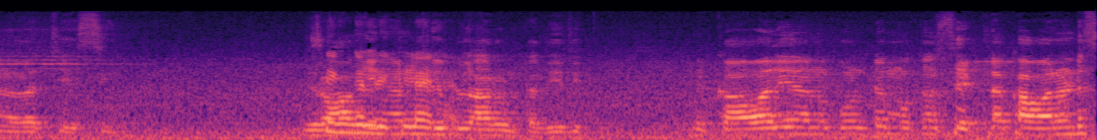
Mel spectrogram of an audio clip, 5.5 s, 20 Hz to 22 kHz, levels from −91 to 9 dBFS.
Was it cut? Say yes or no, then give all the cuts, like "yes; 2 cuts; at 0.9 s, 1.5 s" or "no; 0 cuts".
no; 0 cuts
